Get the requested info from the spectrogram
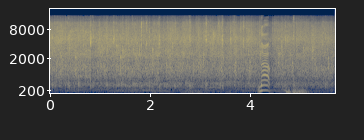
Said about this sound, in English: Thank you so much to all our speakers tonight. Can we please give them one more round of applause?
